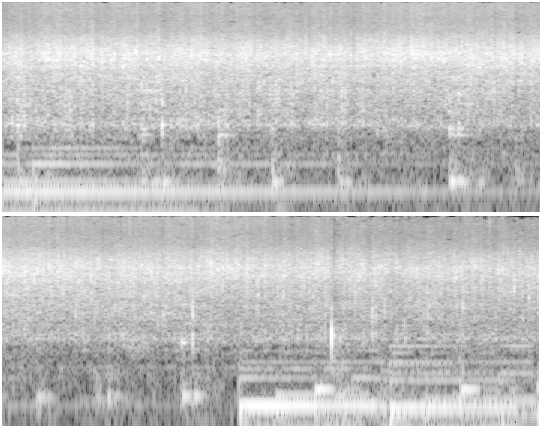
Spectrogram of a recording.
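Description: Chopped tomatoes and fried onions sizzling in hot oil in a pan, stirred with a wooden spoon, with one sharp tap about seven seconds in.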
